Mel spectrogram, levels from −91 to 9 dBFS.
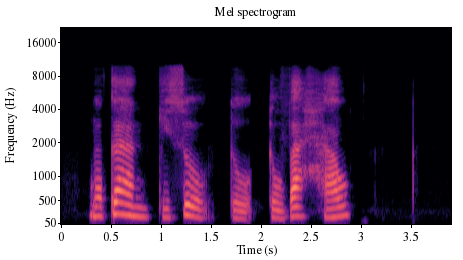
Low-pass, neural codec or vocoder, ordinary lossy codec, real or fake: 9.9 kHz; codec, 32 kHz, 1.9 kbps, SNAC; Opus, 64 kbps; fake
